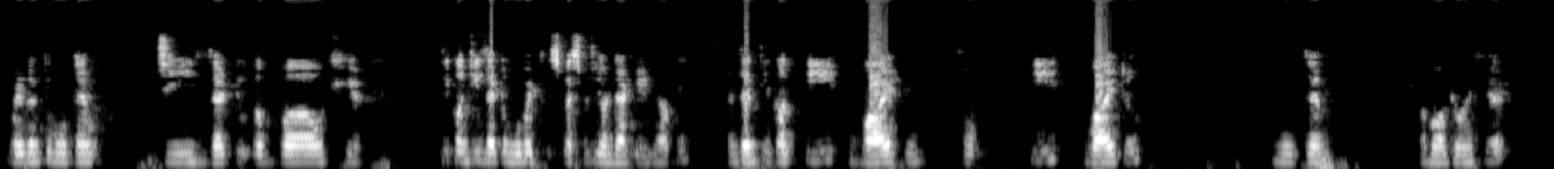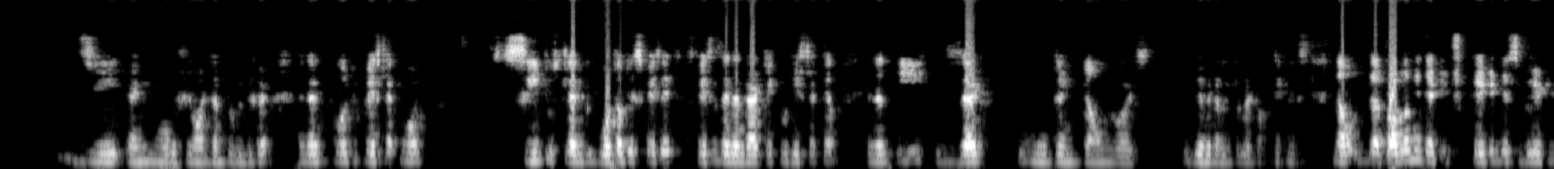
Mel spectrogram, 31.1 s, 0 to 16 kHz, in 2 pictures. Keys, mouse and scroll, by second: 0.0-1.4 middle drag, 6.2-7.9 middle drag, 13.3-13.7 scroll down 2, 13.9-16.2 middle drag, 19.1 click, 27.6-30.0 middle drag, 30.0-30.8 scroll up 2, 31.0 middle click.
